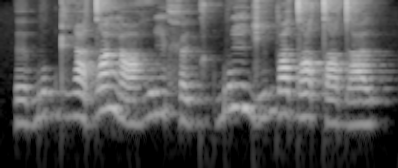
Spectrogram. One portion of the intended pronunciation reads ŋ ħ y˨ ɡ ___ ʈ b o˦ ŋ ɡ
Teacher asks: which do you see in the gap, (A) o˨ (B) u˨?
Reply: A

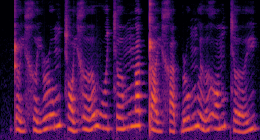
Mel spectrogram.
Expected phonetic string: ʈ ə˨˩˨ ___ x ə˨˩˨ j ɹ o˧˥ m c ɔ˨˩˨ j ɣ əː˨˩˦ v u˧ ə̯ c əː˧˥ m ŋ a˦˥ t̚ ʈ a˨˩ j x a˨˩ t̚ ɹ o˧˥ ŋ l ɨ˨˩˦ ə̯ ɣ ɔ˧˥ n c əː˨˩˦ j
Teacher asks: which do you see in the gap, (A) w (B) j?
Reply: B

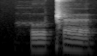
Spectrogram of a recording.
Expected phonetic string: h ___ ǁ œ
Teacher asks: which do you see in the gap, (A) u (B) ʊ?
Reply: B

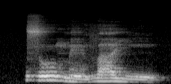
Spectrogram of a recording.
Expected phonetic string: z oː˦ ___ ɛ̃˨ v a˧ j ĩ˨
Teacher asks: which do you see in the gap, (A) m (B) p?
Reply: A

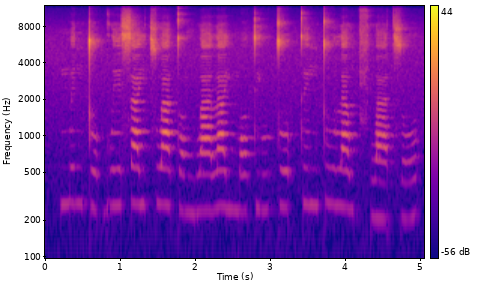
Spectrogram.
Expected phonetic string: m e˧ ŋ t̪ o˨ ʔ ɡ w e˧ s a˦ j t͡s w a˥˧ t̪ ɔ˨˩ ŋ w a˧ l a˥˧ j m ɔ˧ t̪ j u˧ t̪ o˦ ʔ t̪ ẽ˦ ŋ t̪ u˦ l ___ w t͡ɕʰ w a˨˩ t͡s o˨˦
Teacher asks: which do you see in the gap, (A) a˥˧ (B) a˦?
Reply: A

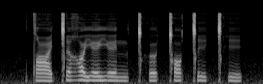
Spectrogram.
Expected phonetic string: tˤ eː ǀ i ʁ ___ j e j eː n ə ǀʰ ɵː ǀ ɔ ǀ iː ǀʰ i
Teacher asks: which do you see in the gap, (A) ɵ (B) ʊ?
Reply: A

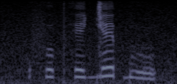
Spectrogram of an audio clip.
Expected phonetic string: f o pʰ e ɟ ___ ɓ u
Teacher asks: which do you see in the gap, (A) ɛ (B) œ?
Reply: A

